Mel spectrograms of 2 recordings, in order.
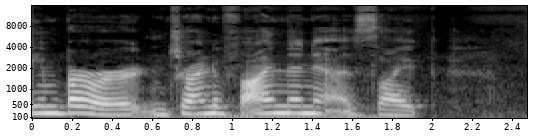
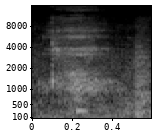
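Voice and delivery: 1 shocked gasp; 15 dB quieter than usual. Real, not acted.

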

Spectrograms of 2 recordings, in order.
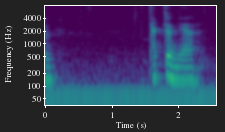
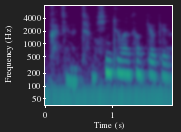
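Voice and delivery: soft unvoiced whisper; 13 dB quieter than usual. Real, not acted. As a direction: breathe it in a whisper. Whispered remark.

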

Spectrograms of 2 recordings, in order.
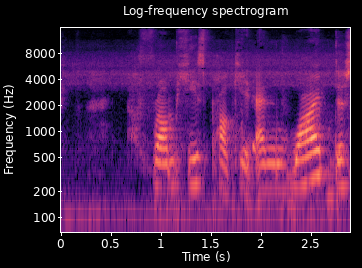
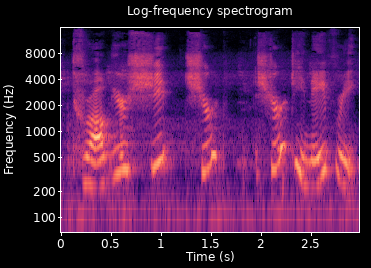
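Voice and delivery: higher-pitched mild call; mother crying out; 6 semitones higher, 3 dB louder than usual. A narrator's reading. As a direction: call out to a child to tidy up. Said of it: "cried Missus Zuckerman".

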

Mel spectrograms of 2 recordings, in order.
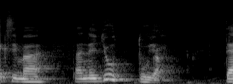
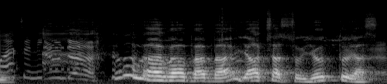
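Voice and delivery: annoyed character voice; 4 semitones higher than usual. Acted. Voicing annoyed game character.

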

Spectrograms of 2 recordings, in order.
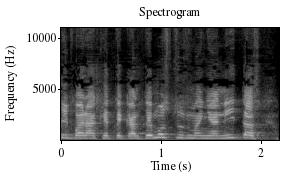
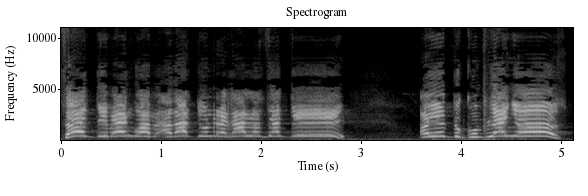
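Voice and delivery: calling out; 8 semitones higher than usual. Real, not acted. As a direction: yell it so he hears inside. Calling out for the birthday boy. (llamando a gritos a Santi)

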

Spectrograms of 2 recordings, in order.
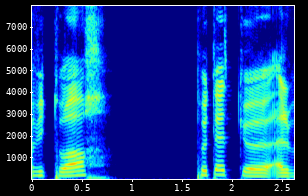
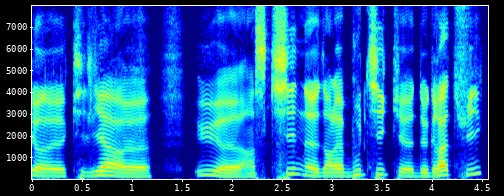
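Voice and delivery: usual speaking voice

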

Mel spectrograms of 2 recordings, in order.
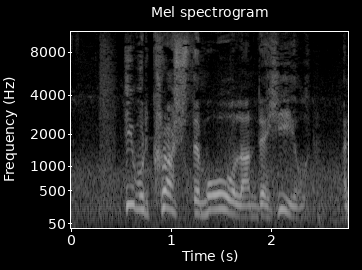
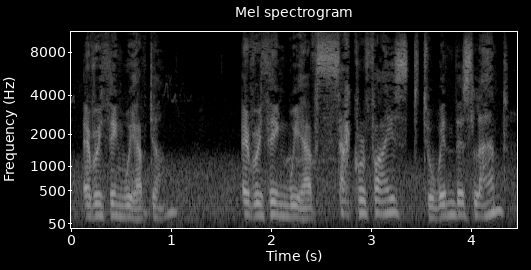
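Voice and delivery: normal talking voice

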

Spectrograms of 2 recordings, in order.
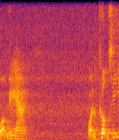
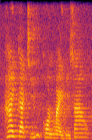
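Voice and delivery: high opening, mock challenge; kid's taunt, pitched up at the start; mimicking kid commenter; 4 semitones higher, slower than usual. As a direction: imitate a young troll calling someone out. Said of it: "Nó bảo".

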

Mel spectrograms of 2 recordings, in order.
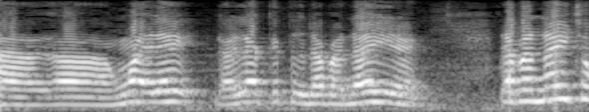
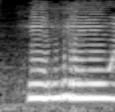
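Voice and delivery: high, loud playful "hu hu"; hammed-up boo-hoo; mock crying; 6 semitones higher, 6 dB louder than usual. Teacher asks struggling students to react, mock crying. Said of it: "cảm thấy khó thì thả".

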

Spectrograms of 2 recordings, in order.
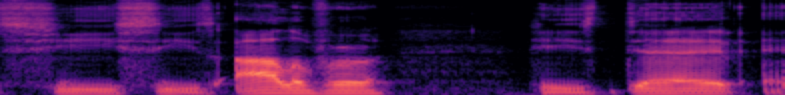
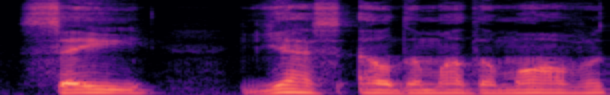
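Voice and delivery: raised-pitch mock order; imitated command; 4 semitones higher than usual. Zane telling Lacey how to answer, imitated command. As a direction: prompt her firmly, pitch lifted.

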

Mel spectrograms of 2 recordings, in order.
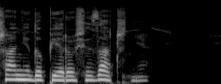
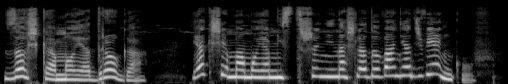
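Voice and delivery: flattering pug; 7 semitones higher than usual. Acted.

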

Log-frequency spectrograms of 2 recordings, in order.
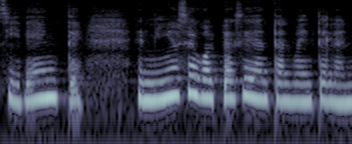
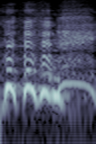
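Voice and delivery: high burst of laughter; 7 semitones higher, 5 dB louder than usual. Real, not acted. Laughing at own apology.

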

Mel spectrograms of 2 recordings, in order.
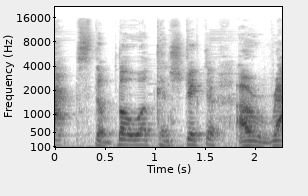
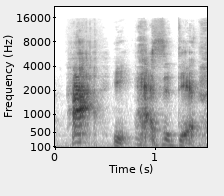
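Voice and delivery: ordinary delivery

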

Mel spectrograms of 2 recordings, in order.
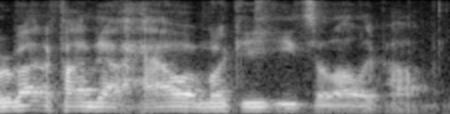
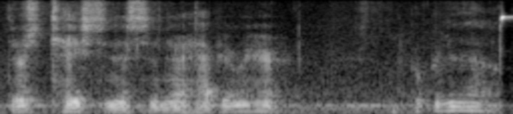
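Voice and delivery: softer, lower gentle coaxing; 5 semitones lower, 8 dB quieter than usual. Real, not acted. Owner softly coaxes Happy to open the lollipop. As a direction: ease the monkey into trying it.

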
